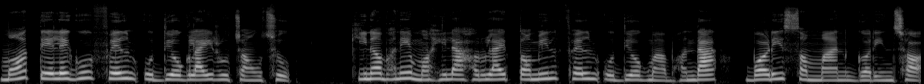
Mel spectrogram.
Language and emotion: Nepali, neutral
